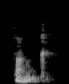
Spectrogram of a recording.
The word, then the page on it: funk: British English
